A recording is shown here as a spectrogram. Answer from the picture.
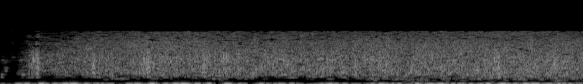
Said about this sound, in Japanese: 左手の山は歩くほどに高まり、右手の千曲川は四方の山海より雪解け水を集め、その激しき瀬音をもって航路の不安を駆り立てる。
